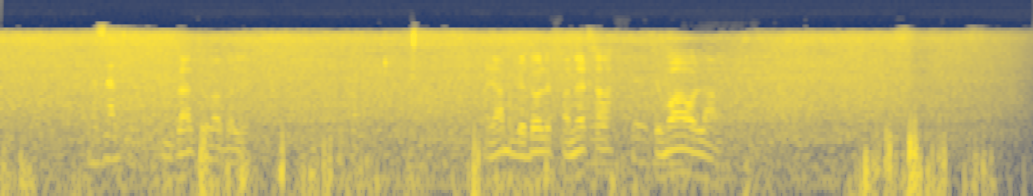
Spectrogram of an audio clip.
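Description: A middle-aged man speaks cheerfully close by.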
